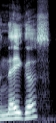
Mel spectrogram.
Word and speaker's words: Negus: Negus is pronounced Negus.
